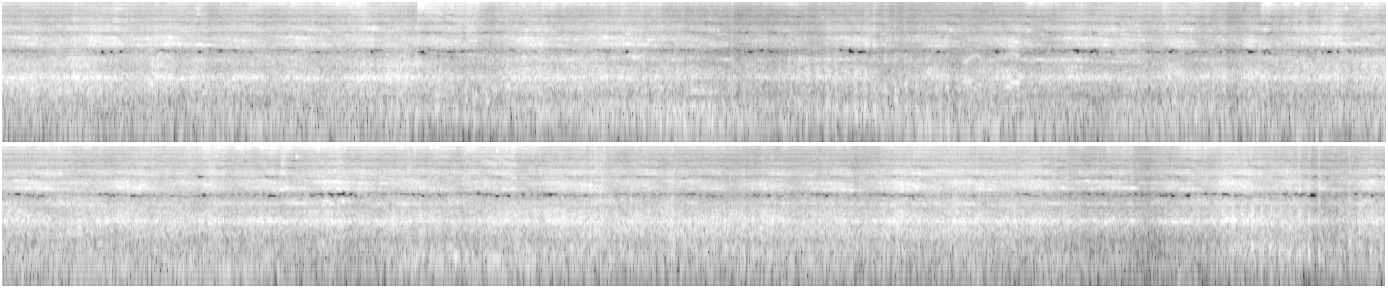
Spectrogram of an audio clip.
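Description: A railway crossing bell rings steadily.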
